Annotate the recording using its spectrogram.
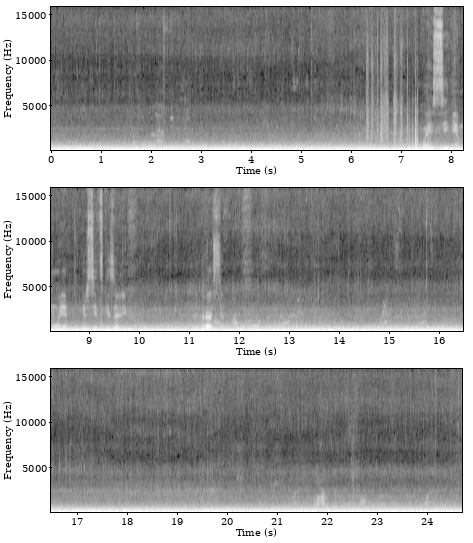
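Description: A jet engine roars steadily inside an airplane cabin in flight.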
